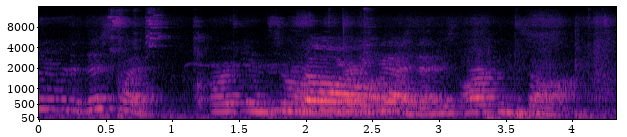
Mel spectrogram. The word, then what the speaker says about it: Arkansas: So it looks like A-R and the word Kansas, but it is just one word. And it's not pronounced Arkansas, it's pronounced Arkansas.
